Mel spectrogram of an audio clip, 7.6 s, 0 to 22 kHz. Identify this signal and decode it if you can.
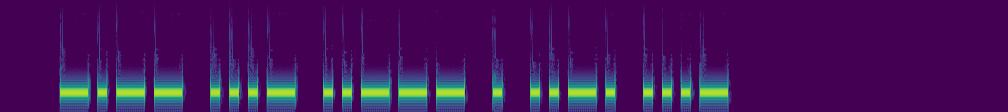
Morse code, heard as a keyed tone, about 17 wpm, 700 Hz. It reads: YV2EFV
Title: DXCC-100 Call Signs - 6 Characters - Repeated 2x - 17wpm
